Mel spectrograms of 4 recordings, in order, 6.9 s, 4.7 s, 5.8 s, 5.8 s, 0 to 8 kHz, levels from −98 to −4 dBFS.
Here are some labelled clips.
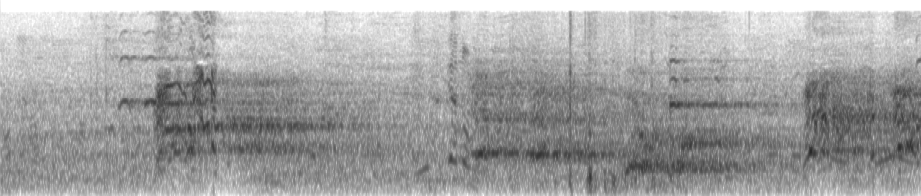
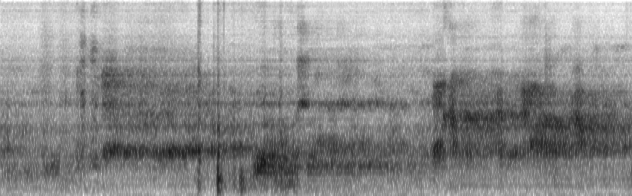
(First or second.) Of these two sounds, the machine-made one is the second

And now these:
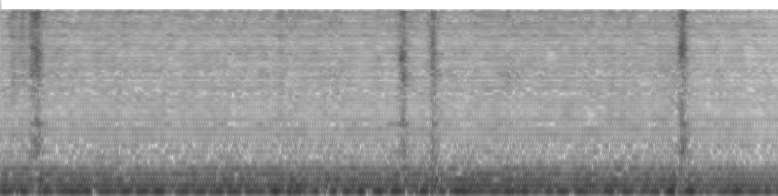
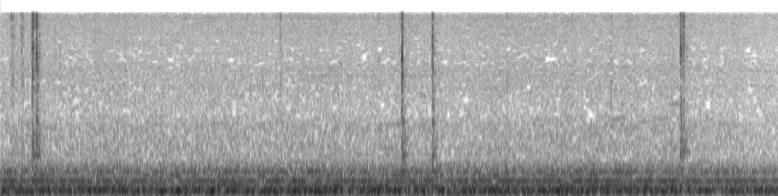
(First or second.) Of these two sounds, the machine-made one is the first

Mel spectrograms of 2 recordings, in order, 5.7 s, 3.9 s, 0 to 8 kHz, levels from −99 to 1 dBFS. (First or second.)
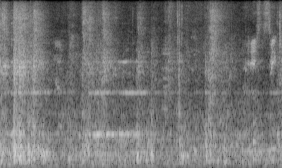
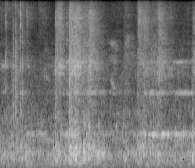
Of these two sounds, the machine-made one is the second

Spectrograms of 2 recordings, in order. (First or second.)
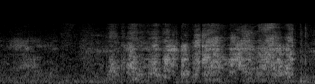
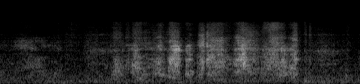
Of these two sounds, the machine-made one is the second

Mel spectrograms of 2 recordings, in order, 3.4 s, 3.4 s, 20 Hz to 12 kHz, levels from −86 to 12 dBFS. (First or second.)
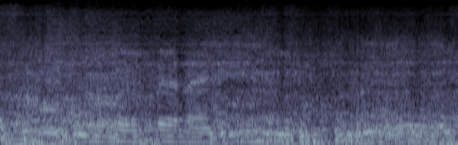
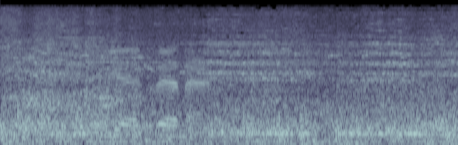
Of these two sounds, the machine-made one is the first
